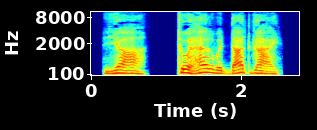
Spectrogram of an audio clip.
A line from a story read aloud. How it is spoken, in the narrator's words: Mats cried, and although he was still weeping, he was now smiling too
